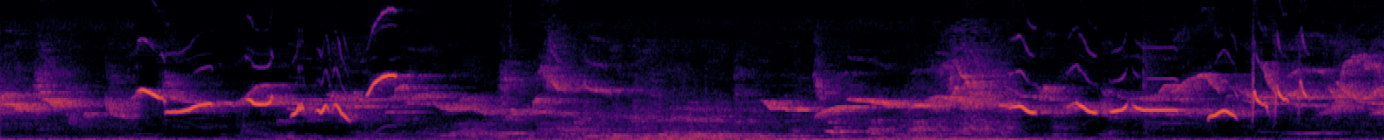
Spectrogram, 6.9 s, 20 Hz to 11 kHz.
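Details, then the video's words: Oriental magpie-robin singing in a simulated level-2 songbird contest used as practice before competing: loud, varied whistled phrases with sharp up-and-down slurs and quick chattering notes, overlapping song from other birds, and a man speaking briefly. "Simulasi Lomba Kacer Level 2 Tuk Latihan Sebelum Tanding"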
